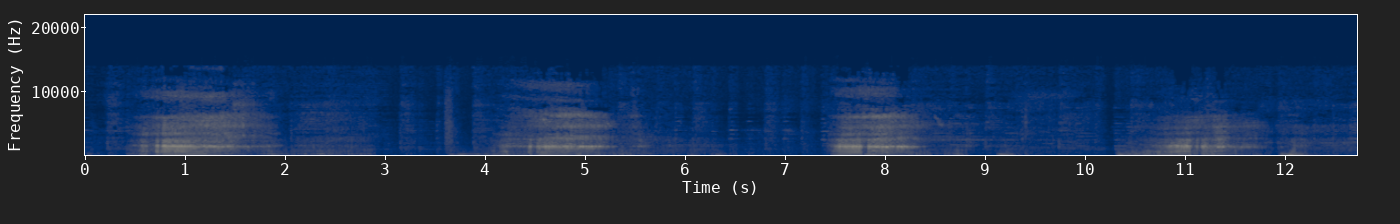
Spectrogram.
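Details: Four loud, rattling snores about 3 seconds apart on breaths in, with a whistling edge, in a quiet room; snoring.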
